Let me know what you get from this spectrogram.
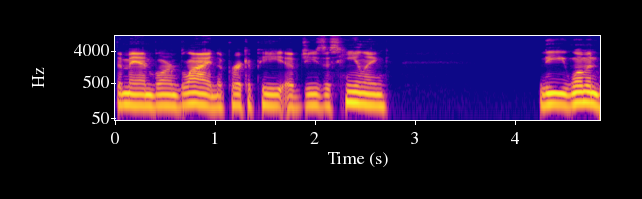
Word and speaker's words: pericope: And it is not, as I have pronounced it, pericope or perkiop. Pericope.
